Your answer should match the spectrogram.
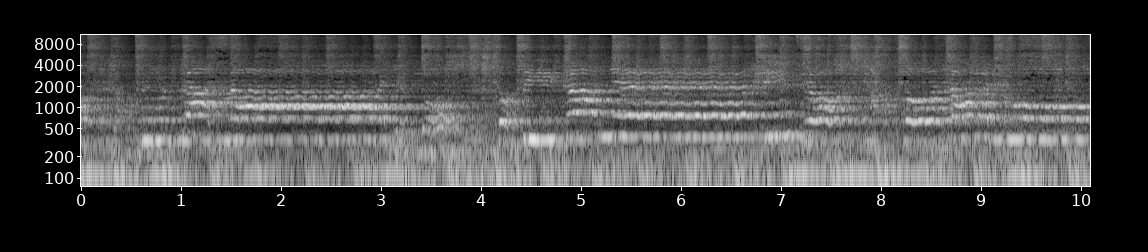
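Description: A woman singing into a handheld microphone, amplified, with long held notes over instrumental accompaniment with a steady beat.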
